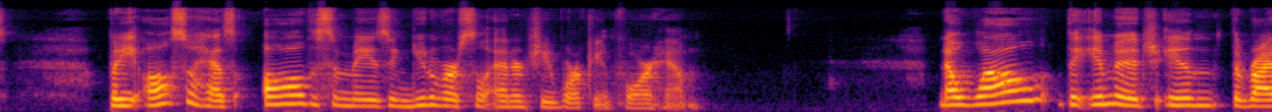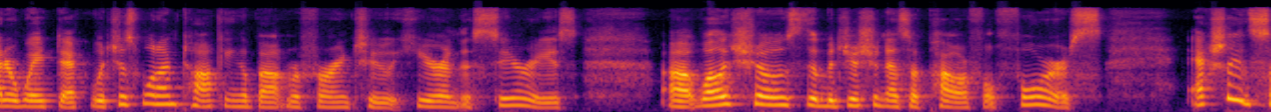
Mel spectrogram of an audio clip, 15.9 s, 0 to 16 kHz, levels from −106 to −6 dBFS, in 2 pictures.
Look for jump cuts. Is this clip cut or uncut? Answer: uncut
